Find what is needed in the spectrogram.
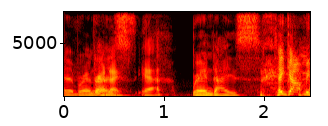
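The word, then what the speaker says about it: Brandeis: bry's Bry brandise how do you say it brandise yeah brandise take out me getting it wrong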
